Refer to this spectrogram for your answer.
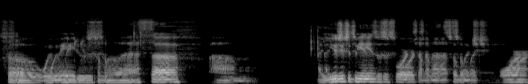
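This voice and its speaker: The speaker has a Spanish accent and ordinary pitch variation. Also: man. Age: 40s. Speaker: gaming streamer and realtor. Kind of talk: casual live stream chat. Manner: hesitant, many fillers.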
